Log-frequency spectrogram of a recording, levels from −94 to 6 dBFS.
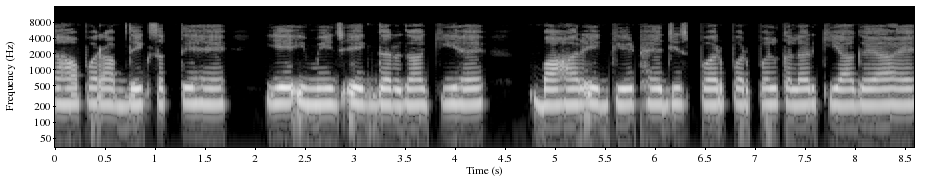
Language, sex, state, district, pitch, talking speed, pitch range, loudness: Hindi, female, Bihar, West Champaran, 220 Hz, 155 wpm, 215-225 Hz, -16 LUFS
